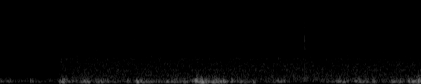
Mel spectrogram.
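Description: Faint wind buffeting the microphone in uneven low gusts. A steady hiss comes in suddenly about half a second in.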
